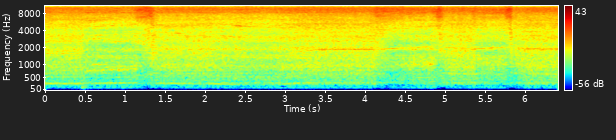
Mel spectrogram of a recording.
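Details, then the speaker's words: Electrolux Dolphin Silver Electronic 1000 Z2225 straight-suction cylinder vacuum, first run before refurbishment: steady motor rush with wavering low drone and scrapes; owner suspects the rear sleeved motor bearing is causing the noise. "You only take the back bit apart, and normally a sleeved bearing, which is probably what that noise is there."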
